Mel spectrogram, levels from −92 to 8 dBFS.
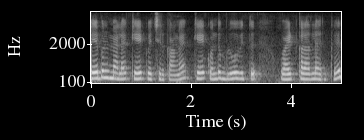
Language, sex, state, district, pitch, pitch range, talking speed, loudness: Tamil, female, Tamil Nadu, Namakkal, 235 Hz, 225-245 Hz, 130 wpm, -16 LUFS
